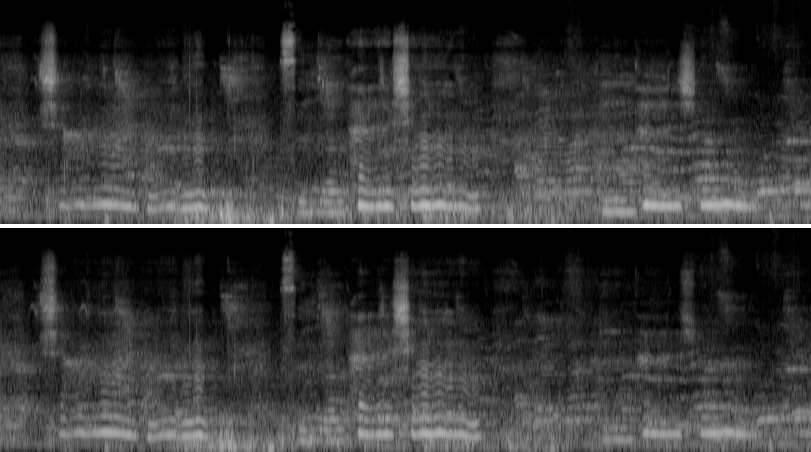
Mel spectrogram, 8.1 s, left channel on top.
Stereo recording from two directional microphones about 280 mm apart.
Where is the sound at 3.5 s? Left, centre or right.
Centre.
